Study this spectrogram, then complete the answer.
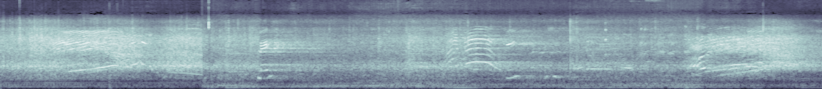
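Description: A racket strikes a shuttlecock with sharp pops in a rally.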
